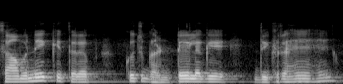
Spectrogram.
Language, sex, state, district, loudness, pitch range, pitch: Hindi, male, Uttar Pradesh, Lucknow, -18 LUFS, 120-140 Hz, 130 Hz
